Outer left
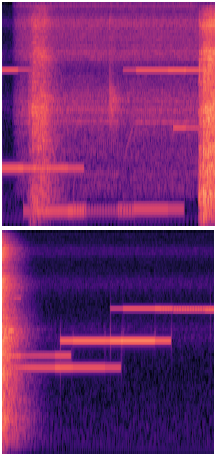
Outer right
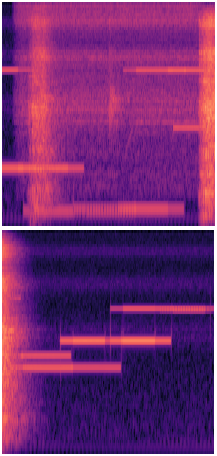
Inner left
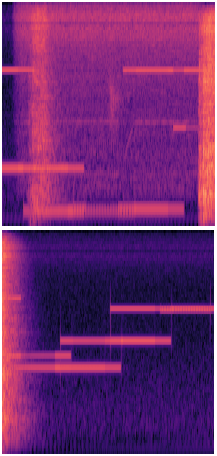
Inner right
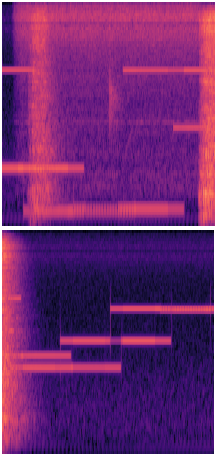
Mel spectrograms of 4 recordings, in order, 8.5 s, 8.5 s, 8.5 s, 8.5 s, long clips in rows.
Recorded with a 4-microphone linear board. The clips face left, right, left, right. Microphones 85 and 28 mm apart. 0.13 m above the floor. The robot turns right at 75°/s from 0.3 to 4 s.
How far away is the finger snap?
About 0.9 m.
